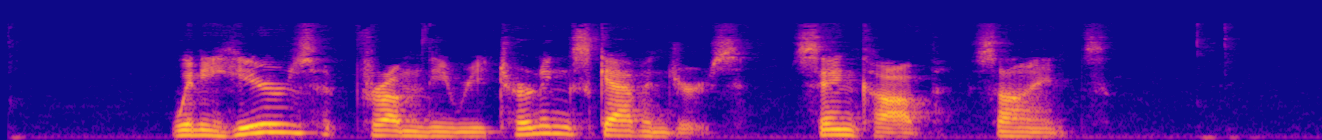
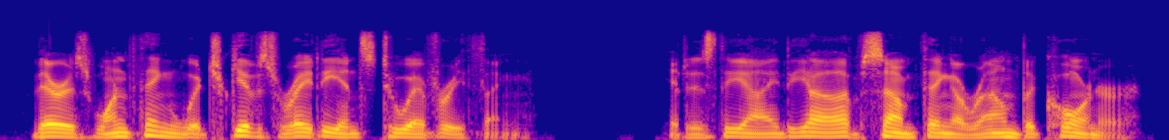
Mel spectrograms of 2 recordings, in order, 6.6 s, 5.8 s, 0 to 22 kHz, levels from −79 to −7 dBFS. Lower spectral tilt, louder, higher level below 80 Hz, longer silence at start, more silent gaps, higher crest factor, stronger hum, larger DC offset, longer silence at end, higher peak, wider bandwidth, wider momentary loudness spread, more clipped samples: about the same, -5.5 dB/octave vs -5.5 dB/octave; second, -20 LUFS vs -16 LUFS; second, -56 dBFS vs -40 dBFS; first, 0.85 s vs 0.15 s; second, none vs 2.77-3.08 s, 3.16-3.27 s; about the same, 20 dB vs 16 dB; neither; neither; first, 0.55 s vs 0.2 s; about the same, -2 dBFS vs 0 dBFS; first, 11.5 kHz vs 9 kHz; first, 17 LU vs 9 LU; neither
